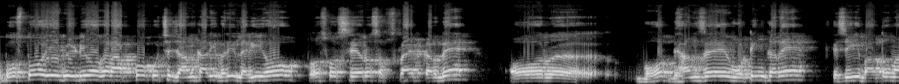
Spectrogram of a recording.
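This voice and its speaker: A man talks with a high pitch. The rise and fall of his voice is ordinary. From Uttarakhand, India (Rudrapur). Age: 30s. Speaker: political commentary vlogger. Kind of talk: monologue vlog commentary. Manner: casual, hesitant with fillers.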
